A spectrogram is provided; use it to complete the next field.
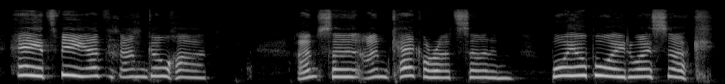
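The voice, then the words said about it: Whiny childish mocking voice. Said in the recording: “Here's my impression of a whiny baby who will never go Super Saiyan”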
